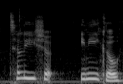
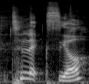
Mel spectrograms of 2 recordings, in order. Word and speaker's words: Telixia Inico: So TELIXIA INICO, not TELIXIA. No, not as TELIXIA. I firstly pronounced it.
